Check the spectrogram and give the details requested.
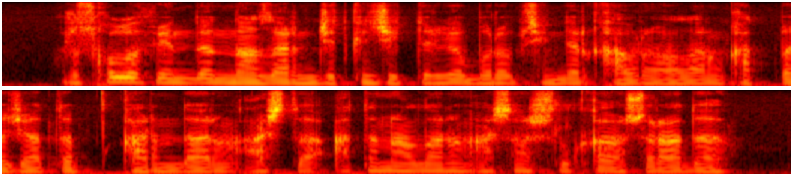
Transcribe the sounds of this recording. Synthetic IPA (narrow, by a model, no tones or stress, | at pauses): ɾʊsqʊlˠo̞fe̞nd̪ɪnɑzɑɾənʒe̞t̪̚kʲɪnʃe̞k̚t̪e̞ɾɡʲe̞bʊɾəpse̞nd̪e̞ɾqʰɑbəɾʁɑlˠɑɾəɴqʰɑt̪̚pɑjʒɑt̪əp̚qʰɑɾənd̪ɑɾəɴɑ̰ʃt̪əʔɑt̪ɑnɑlˠɑɾəɴɑʃɑʃəlˠəqːɑʊʃəɾɑd̪ə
